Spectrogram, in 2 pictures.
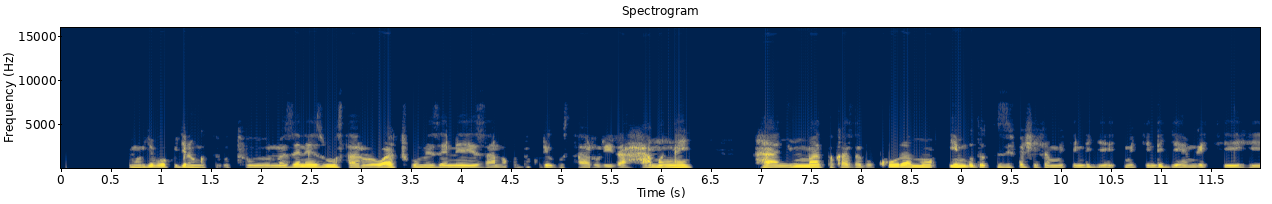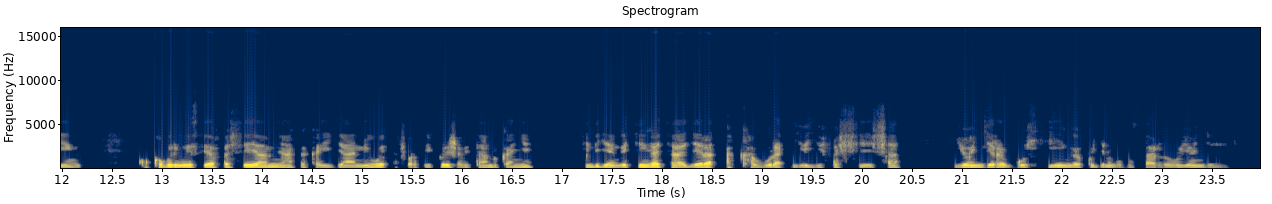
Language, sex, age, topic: Kinyarwanda, male, 18-24, agriculture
